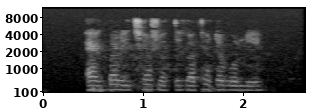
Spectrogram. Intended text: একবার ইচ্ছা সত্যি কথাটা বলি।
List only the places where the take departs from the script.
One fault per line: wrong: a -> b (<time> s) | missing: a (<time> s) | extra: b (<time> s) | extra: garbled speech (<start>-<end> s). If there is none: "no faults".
no faults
